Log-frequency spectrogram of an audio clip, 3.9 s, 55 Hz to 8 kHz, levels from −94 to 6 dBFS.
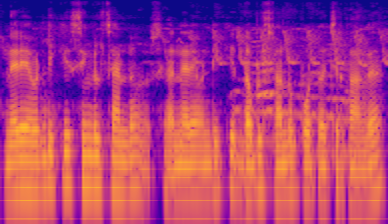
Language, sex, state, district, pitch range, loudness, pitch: Tamil, male, Tamil Nadu, Namakkal, 105-120 Hz, -19 LUFS, 110 Hz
